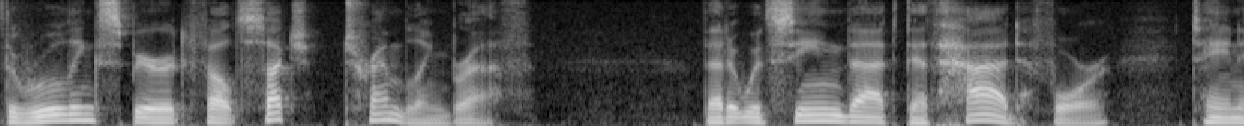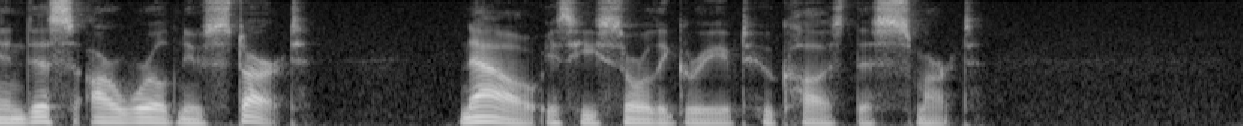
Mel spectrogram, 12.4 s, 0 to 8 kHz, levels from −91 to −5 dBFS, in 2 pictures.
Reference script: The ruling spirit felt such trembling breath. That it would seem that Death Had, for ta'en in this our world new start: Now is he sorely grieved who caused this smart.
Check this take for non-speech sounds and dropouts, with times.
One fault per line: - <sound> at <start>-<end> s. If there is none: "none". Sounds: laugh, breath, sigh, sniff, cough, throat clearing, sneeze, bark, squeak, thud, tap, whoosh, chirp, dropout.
none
